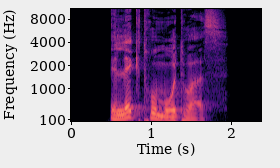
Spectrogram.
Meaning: genitive singular of Elektromotor
- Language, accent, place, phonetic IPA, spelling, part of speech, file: German, Germany, Berlin, [eˈlɛktʁoˌmoːtoːɐ̯s], Elektromotors, noun, De-Elektromotors.ogg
